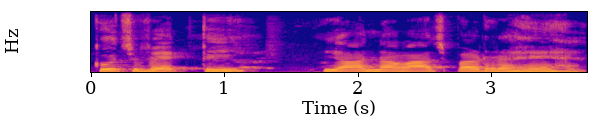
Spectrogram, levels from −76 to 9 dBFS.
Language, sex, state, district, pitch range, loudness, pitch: Hindi, male, Chhattisgarh, Raipur, 170-190 Hz, -13 LUFS, 175 Hz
